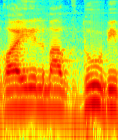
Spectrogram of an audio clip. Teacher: জিভার গোড়ার কিনারা উপরের মাড়ির দাঁতের গোড়ার সাথে টাচ করে উপরের মাড়ির দাঁতের গোড়ার সাথে লাগিয়ে উচ্চারণ করতে হয় [মিউজিক] জিললাহা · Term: দোয়াদ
